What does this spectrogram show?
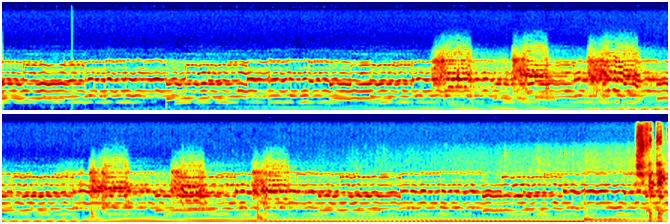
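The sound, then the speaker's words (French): A music track plays steadily, with sustained layered tones, echoing effects-heavy textures and recurring rhythmic bursts, growing fuller and louder after the first few seconds. “C'est un extrait des paroles du titre … de … que vous allez entendre.”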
